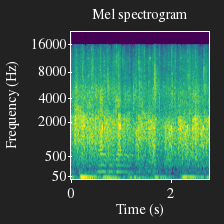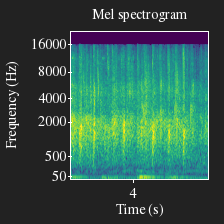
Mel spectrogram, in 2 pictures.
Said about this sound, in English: I'd like to thank you for coming up and sharing. Could we have an applause for them, please?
